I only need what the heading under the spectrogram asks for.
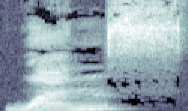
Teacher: do N vai direto pro S, tá? Não pronuncia o E.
